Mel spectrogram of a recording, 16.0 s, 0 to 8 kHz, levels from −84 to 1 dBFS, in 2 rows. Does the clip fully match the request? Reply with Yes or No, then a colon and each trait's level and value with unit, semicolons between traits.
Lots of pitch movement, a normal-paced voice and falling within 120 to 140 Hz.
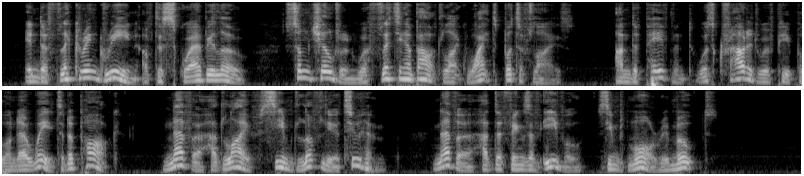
Yes: wide, 8.9 semitones; average, 170 wpm; low, 135 Hz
